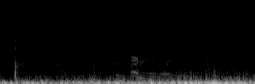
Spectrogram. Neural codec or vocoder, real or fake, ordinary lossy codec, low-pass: none; real; Opus, 16 kbps; 7.2 kHz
